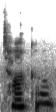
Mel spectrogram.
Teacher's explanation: English speakers will say taco. You can feel that puff of air.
